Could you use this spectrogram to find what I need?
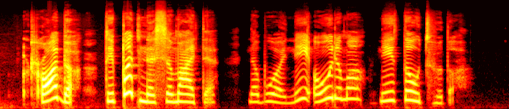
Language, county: Lithuanian, Vilnius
